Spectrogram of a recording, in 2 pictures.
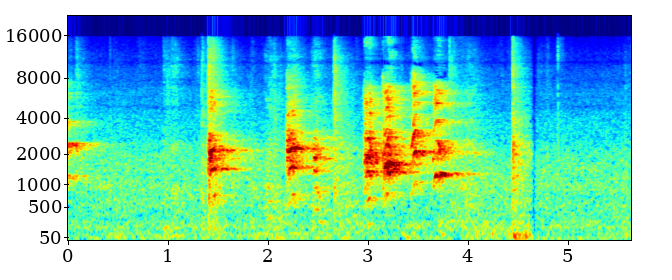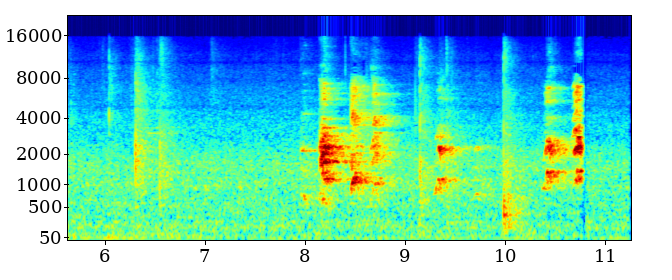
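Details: Playful adopted male Lhasa Apso puppy playing football. Two clusters of shrill yapping barks, several quick notes each, are separated by a quiet gap of a few seconds, with faint scuffing and clicks between.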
